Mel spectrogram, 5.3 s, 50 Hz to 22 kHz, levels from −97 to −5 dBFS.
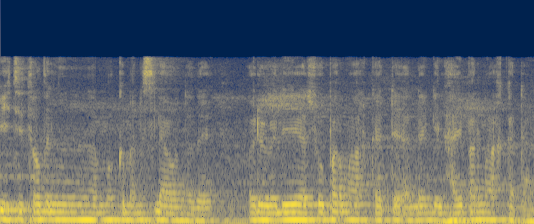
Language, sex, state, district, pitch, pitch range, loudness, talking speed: Malayalam, male, Kerala, Kozhikode, 130 Hz, 125-135 Hz, -16 LUFS, 145 wpm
